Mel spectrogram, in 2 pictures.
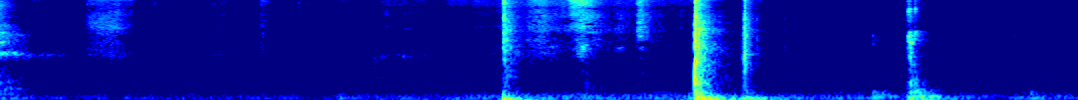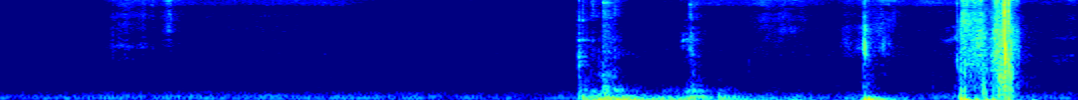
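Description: Handling noises at a sliding closet door's plastic floor guide: three sharp clicks or knocks a second or so apart, then a short low rumble near the end.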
